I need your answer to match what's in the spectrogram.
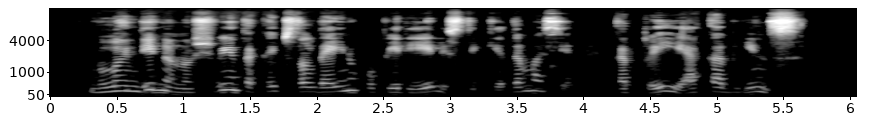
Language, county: Lithuanian, Telšiai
